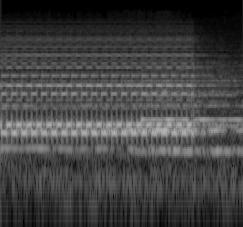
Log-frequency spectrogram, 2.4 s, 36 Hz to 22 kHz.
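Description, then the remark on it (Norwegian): A telephone in a motel room rings at about 11 at night with a steady, bright electronic tone that holds for about two seconds before cutting off, fairly loud, with no voices. “Når klokka var rundt 11 på kvelden, så ringte telefonen på rommet.”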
